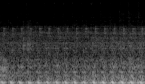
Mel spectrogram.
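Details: Yamaha Grand Filano scooter idling after valve clearance adjustment for hard morning starting: steady even low putter with no top-end ticking; sounds healthy.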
